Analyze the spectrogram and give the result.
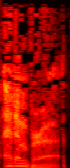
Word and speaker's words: Edinburgh: 然后 Edinburgh 大家的这个发音也就是在尊重当地苏格兰人他们的发音、也就是 Burr 啊，这也是个文化点了、感谢这位同学的提问、开始我也没有搞清楚，我还以为这个拼错了呢。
